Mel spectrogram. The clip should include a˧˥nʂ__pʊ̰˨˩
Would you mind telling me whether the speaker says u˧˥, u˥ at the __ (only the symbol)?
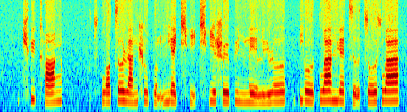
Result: u˧˥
